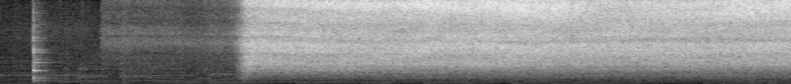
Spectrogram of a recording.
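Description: Pressure cooker whistling: a loud, steady hiss of steam venting through the weight valve that starts about two and a half seconds in, one of the whistles counted to time the cooking. A short knock comes just before, as a pan is set on the gas burner.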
